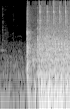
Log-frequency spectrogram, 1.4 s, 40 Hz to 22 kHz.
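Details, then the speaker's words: 2005 Club Car Precedent gas golf cart, first start after sitting 5 years, running on fuel in the bowl: cranks, catches at once and settles to a quick even beat well above normal idle; governor out of adjustment. "now see it already started cuz the governor's out of adjustment"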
